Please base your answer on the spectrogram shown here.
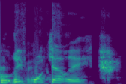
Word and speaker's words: Henri Poincaré: How would you pronounce that? Henri Poincaré.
